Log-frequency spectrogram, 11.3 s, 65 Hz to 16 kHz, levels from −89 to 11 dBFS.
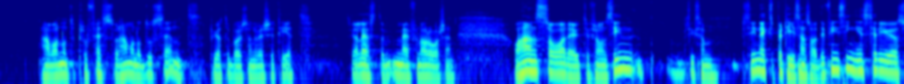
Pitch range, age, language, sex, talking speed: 110-145 Hz, 30-49, Swedish, male, 190 wpm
